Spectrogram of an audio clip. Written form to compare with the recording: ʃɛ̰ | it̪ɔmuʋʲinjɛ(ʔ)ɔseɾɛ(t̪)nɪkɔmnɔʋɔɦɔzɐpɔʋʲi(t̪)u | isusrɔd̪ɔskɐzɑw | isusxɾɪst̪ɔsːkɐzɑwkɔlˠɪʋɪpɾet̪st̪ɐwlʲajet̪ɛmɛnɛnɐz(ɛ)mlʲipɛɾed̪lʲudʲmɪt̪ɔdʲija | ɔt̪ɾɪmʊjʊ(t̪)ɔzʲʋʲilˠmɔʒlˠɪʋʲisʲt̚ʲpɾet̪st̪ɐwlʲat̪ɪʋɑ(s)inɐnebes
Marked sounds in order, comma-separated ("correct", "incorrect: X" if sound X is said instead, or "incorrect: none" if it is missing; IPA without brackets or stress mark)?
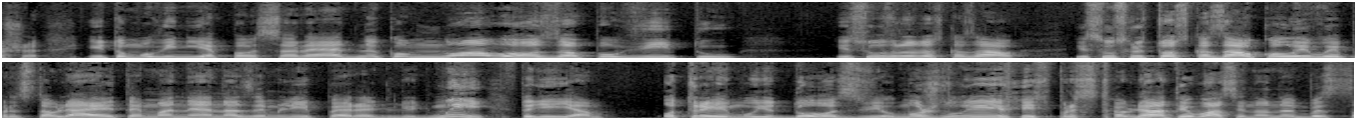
incorrect: p, incorrect: d̪, correct, incorrect: e, incorrect: d̪, correct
